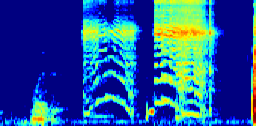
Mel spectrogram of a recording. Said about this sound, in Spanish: Quiero, quiero grabar la silla cómo se mueve. A ver, espérate un segundo.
